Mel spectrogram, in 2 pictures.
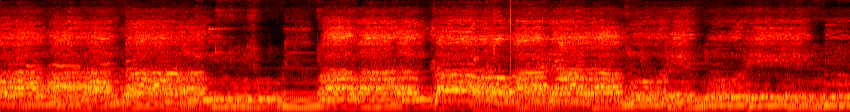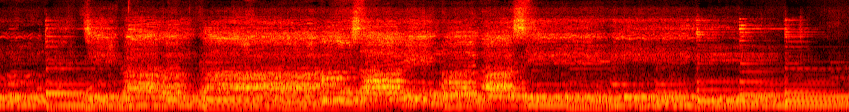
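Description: A church choir singing a hymn in harmony, with held chords that change every second or so.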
